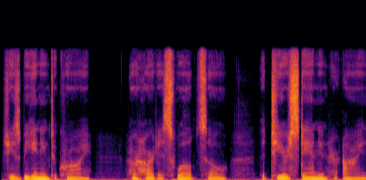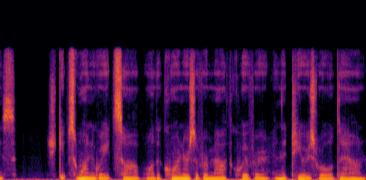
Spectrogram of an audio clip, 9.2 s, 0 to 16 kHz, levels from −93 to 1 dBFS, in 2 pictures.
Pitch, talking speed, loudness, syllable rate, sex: 170 Hz, 215 wpm, -22 LUFS, 5.4 syllables/s, female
